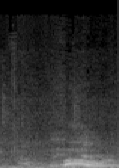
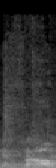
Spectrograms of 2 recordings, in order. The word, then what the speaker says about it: fawr: Fawr burger. Burger fawr. Foul burger?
